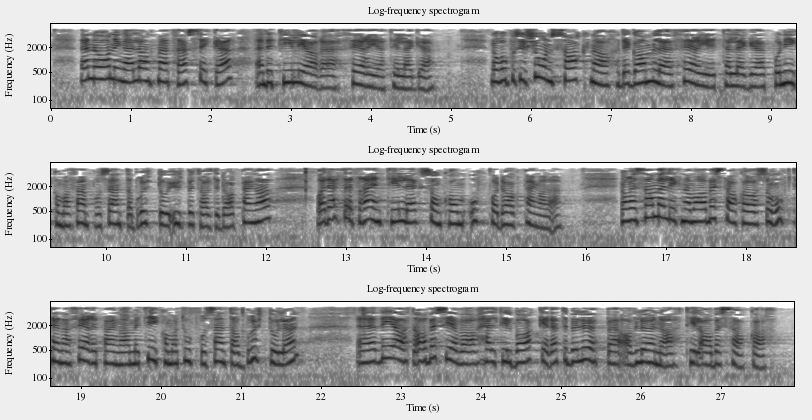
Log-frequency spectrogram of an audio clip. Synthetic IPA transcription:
d̪̥ɛnːəɔʁnɪŋənælɑŋt̪meːʁt̪ʰʁɛfsɪkːəʁʔɛnd̪ɛːt̪ʰiːlɪɑʁəfeːʁɪət̪ʰɪlːɛɡːə | nɔʁʊpʊsɪʂuːnn̩sɑːknɑʁd̪ɛɡɑmləfeːʁɪət̪ʰɪlɛɡəpʰɔniːkɔmɑfɛmpʰʁʊsɛnt̪ɑbʁʉt̪ːʊʉːt̪̚bət̪ʰɑːlt̪əd̪ɑːɡ̚pɛŋːəʁʋɑːɖɛt̪ːəɛt̪ɾæɪnt̪ʰːɪlːɛɡsɔmkʰɔmʊpʰːɔd̪ɑːɡpʰɛŋːɑnə | nɔʁɛɪnsɑmːənlɪɡnɑmɛɑɾbæɪst̪ʰɑːkɑʁəsɔmʊpt̪ʰeːnəfeːʁɪəpɛŋːəmɛt̪ʰiːkʰɔmɑt̪ʰuːpʰɾʊsɛnt̪ɑʋbɾʉt̪ːʊløn | ʋɛːɑt̪ɑɾbæɪsjiːʋəɾhɛld̪̚t̪ʰɪlbɑːkəd̪ɛt̪ːəbəløːpəʔɑ̰ʋlønɑt̪ʰɪlʔɑɾbæɪst̪ʰɑːkəʁ

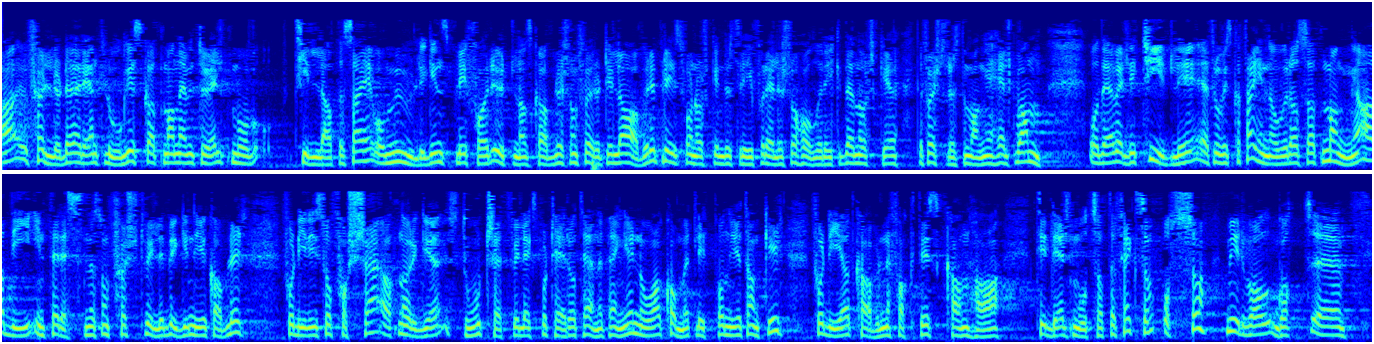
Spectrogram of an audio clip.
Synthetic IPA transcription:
ɑfœljəɖɛɾeːnt̪luːɡɪskɑt̪mɑnɛʋɛnt̪ʉɛlt̪mɔ | t̪ʰɪlːɑːt̪əsæɪɔmʉːlɪɡənsbliːfɔɾʉːt̪n̩lɑnskʰɑːbləʂɔmføːɾəʈɪlːɑːʋəɾəpʰɾiːsfɔɳɔʂkɪnd̪ʉst̪ɾiːfɔɾɛlːəʂɔɦɔlːəɾɪkːəd̪ɛnɔʂkəd̪̥ɛfœʂʈəɾɛsnəmɑŋːəɦeːlt̪ʋɑnː | ɔd̪ɛæɾʋɛld̪ɪt̪ʰyːd̪əlɪjæɪt̪ʰuːʋɪskɑt̪ʰɑːɪnːoːʋəɾɔsɑt̪mɑŋːəɑʋd̪ɪɪnt̪əɾɛsːənəsɔmfœʂʈʋɪlːəbʏɡːənyːəkʰɑːbləɾ | fɔɖiːd̪ɪsoːfɔʂæɪʔɑt̪nɔɾɡəst̪uːʈsɛt̪ːʋɪlːɛkspɔʈʰeːɾəɔt̪ʰeːnəpʰɛŋːənoːhɑɾkʰɔmːət̪lɪt̪̚ːpʰɔnyːət̪ʰɑŋkəɾfɔɖiːɑt̪kʰɑːblənəfɑkt̪ɪskʰːɑnɦɑː | t̪ʰɪld̪eːlsmuːt̪sɑt̪ːəɛfɛk̚t̪sɔmɔsːɔmyːɾʋɔlɡɔt̪ː

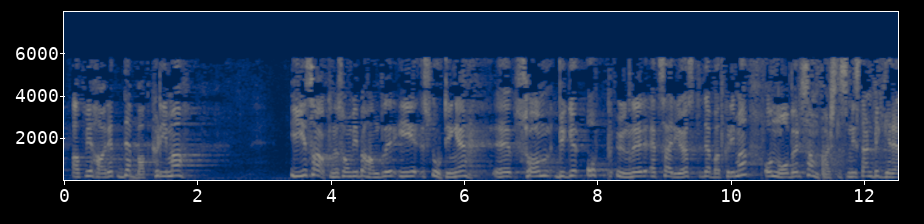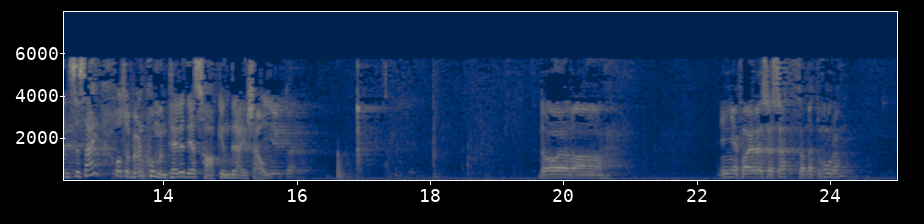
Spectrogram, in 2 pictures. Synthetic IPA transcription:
ɑt̪ʋɪɦɑɾɛt̪d̪ɛbɑt̪ːkʰliːmɑ | ɪsɑːkənəsɔmʋɪbəɦɑnd̪ləɾɪst̪uːʈɪŋːə | sɔmbʏɡːəɾɔpːʉnːəɾɛt̪sɛɾɪøːst̪d̪ɛbɑt̪kʰliːmɑ | ɔnoːbœɾsɑmfæʂl̩smɪnɪst̪əɳbəɡɾɛnsəsæɪɔsɔbøːɳkʰʊmːənt̪ʰeːɾəd̪ɛsɑːkənd̪ɾæɪəʂæɪɔ̰m | d̪ɑæd̪e | ʔɪŋːəflɑɪɾɛsɛsɛt̪ːsbɛt̪ːɔmuːɾə

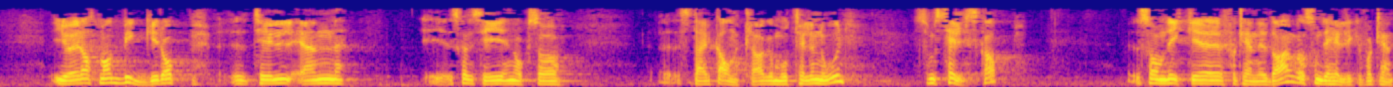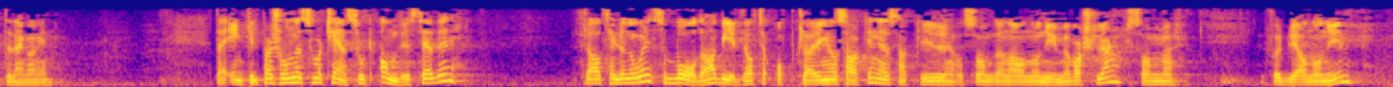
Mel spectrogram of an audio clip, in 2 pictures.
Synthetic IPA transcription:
jøːɾɑt̪mɑnbʏɡːəɾɔpːt̪ʰɪlɛn | skɑlʋɪsiːnɔksɔ | st̪æɾkɑ̰nkʰlɑ̰ːɡəmʊt̪ʰːɛlːənuːɾ | sɔmsɛlskɑːp | sɔmd̪ɪɪkːəfɔʈʰjeːnəɾɪd̪ɑːɡɔsɔmd̪ɪhɛlːəɾɪkːəfɔʈʰjeːnt̪ːəd̪ɛnɡɑŋːən | d̪̥ɛæ̰ɾʔɛ̰ŋkəlt̪̚pʰæʂuːnəʂɔmhɑʈʰjeːnsjʊʈːɑnd̪ɾəst̪eːd̪əɾ | fɾɑt̪ʰɛlːənuːɾsɔmboːd̪əhɑɾbiːd̪ɾɑːt̪ʰːɪlʔɔpːkʰlɑːɾɪŋənɑʋsɑːkənjæɪsnɑkːəɾɔ̰sːɔɔmd̪ɛnɑnʊnyːməʋɑʂləɳsɔm | fɔɾbliːɑnʊnyːm

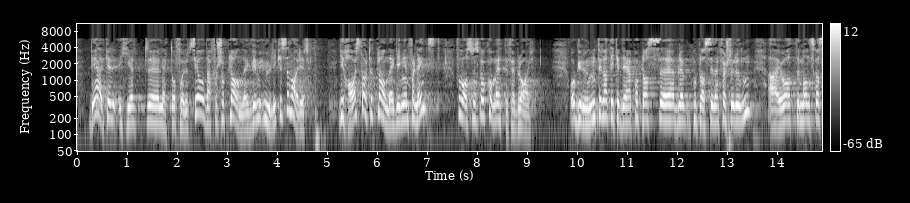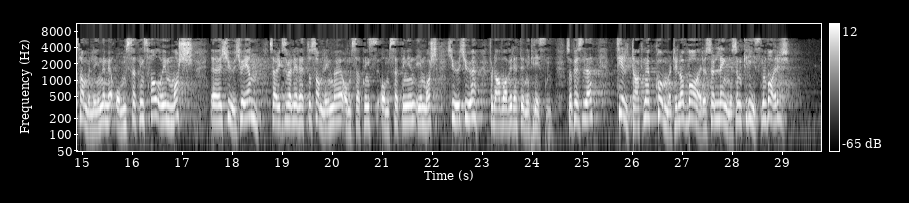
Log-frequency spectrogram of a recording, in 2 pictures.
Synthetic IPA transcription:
d̪ɛæɾɪkːəheːlt̪lɛt̪ːɔfɔɾʉːt̪siːɔd̪æɾfɔʂɔpʰlɑːnlɛɡəɾʋɪmɛʉːliːkəsɛnɑːɾɪəɾʋɪhɑɾst̪ɑːʈət̪̚pʰlɑːnlɛɡɪŋənfɔɭɛŋst̪fɔɾʋɑːsɔmskɑkʰɔmːəɛt̪ːəɾfɛbɾʉɑːɾ | ʔɔɡɾʉnːnt̪ɪlɑt̪ɪkːəd̪ɛæpʰɔpʰlɑsblɛpʰɔpʰlɑsɪd̪ɛnfœʂʈəɾʉnd̪ənʔæɾjʊɑt̪mɑnskɑlsɑmːənlɪŋnəmɛʔɔmsɛt̪nɪŋsfɑlːɔɪmɑʂ | çʉːəçʉːəeːnsɔæɖɛɪkːəs̬ɔʋɛld̪ɪlɛt̪ːɔsɑmənɪŋnəmɛɔmsɛt̪nɪŋsɔmsɛt̪nɪŋənɪmɑʂçʉːəçʉːəfɔɖɑʋɑɾʋɪɾɛt̪ːɪnːɪkʰɾiːsən | sɔpʰɾɛsɪd̪ɛnt̪ʰːɪlt̪ɑːkənəkʰɔmːəʈɪlɔʋɑːɾəsɔlɛŋːəsɔmkʰɾiːsənʋɑːɾəɾ

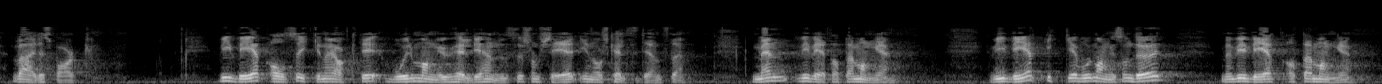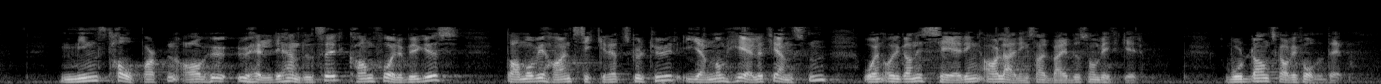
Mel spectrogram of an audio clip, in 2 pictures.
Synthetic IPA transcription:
ʋæːɾəspɑːʈ | ʋɪʋeːt̪ʰɑlsɔɪkːənœʏɑkt̪ɪʋʊɾmɑŋːəʉhɛld̪ɪəhɛnd̪l̩səʂɔmʂeːɾɪnɔʂkhɛlsə̥t̪ʰjeːnəst̪ə | mɛnʋɪʋeːt̪ɑt̪̚d̪ɛæɾmɑŋːə | ʋɪʋeːt̪ɪkːəʋʊɾmɑŋːəsɔmd̪øːɾ | mɛnʋɪʋeːt̪ʰɑ̰t̪̚d̪ɛæɾmɑŋːə | mɪnst̪hɑlpʰɑʈɳ̩ɑʋʉʉɦɛld̪ɪəɦɛnd̪l̩səɾkʰɑnfoːɾəbʏɡːəs | d̪̥ɑːmɔʋɪɦɑːɛɪnsɪkːəɾheːt̪skʉlt̪ʰʉːɾjɛnːɔmɦeːlət̪ʰjeːnəst̪n̩ɔɛnʔɔ̰ɾɡɑnɪseːɾɪŋɑ̰ʋlæːɾɪŋsɑɾbæɪd̪əsɔmʋɪɾkəɾ | ʋʊɖɑnskɑlʋɪfoːd̪ət̪ʰɪl

